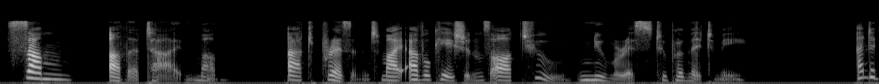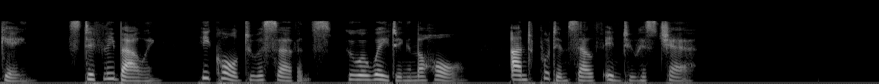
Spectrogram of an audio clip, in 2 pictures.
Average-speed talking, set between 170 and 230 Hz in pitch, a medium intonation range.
No: slow, 120 wpm; high, 190 Hz; average, 4.2 semitones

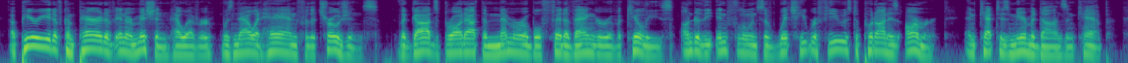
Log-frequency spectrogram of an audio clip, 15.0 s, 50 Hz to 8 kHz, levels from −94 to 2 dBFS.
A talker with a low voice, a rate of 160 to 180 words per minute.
Yes: low, 115 Hz; average, 170 wpm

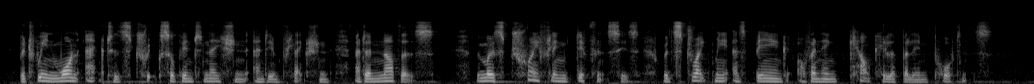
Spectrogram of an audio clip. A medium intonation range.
Yes: average, 3.4 semitones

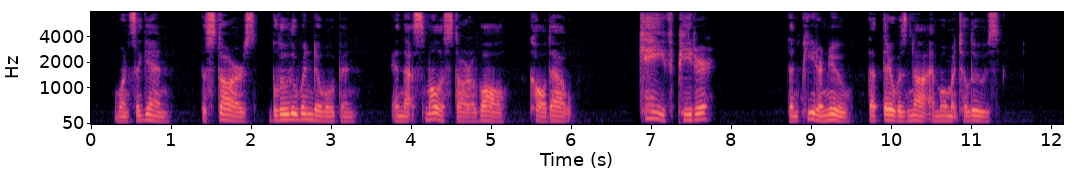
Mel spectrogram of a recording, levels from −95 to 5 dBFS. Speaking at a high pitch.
No: low, 125 Hz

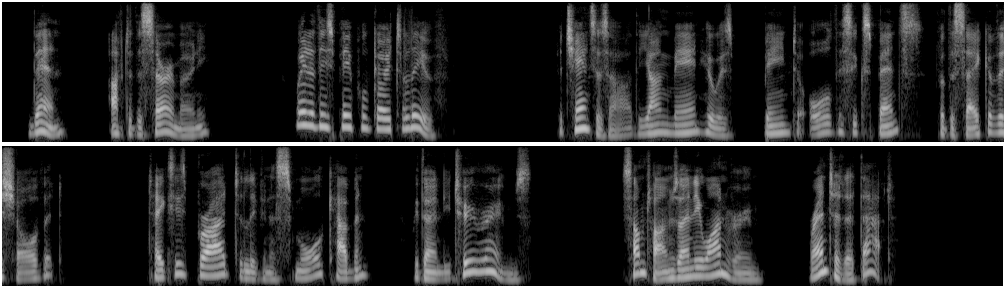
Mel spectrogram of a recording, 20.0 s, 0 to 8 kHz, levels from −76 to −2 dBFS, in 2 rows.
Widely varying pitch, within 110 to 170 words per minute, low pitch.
Yes: wide, 7.7 semitones; average, 160 wpm; low, 130 Hz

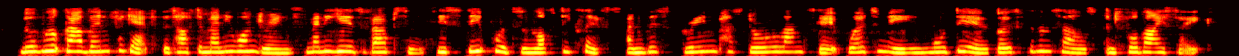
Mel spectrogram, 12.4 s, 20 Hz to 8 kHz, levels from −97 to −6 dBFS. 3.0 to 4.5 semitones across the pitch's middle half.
Yes: average, 3.4 semitones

